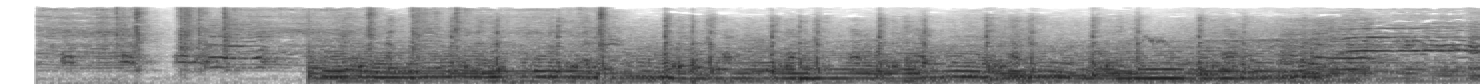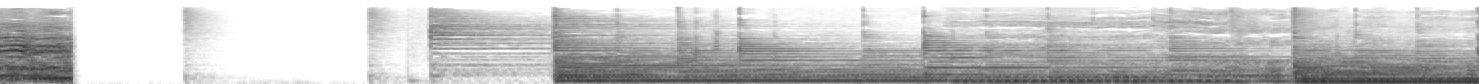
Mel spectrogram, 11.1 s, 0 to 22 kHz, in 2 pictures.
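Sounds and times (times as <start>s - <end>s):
loud intro music: 1.2s - 5.8s.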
